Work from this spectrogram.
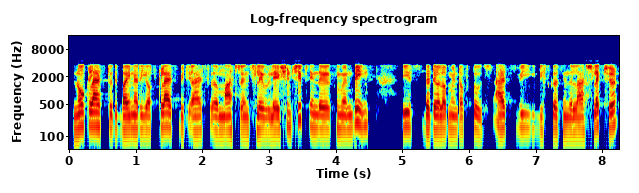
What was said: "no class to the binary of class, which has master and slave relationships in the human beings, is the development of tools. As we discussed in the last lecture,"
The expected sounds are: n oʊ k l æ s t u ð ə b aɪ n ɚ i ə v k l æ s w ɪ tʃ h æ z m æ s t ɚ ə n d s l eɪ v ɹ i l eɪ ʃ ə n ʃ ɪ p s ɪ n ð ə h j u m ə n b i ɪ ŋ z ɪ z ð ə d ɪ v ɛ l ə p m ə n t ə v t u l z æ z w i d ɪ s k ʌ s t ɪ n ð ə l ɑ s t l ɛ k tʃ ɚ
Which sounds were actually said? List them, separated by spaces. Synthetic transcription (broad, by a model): n oʊ k l æ s t u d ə b aɪ n ɚ i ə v k l æ s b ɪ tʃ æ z m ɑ s t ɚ ə n d s l eɪ v ɹ i l eɪ ʃ ə n ʃ ɪ p s ɪ n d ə h j u m ə n b i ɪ ŋ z ɪ z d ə d ɪ v ɛ l ə p m ə n t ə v t u l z æ z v i d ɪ s k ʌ s ɪ n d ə l ɑ s t l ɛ k tʃ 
